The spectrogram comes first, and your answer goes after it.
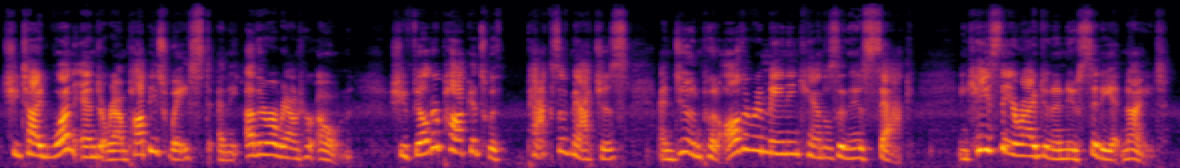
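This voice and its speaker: A woman narrating a children's novel aloud in an expressive storybook style. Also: on the high side, moderate pace, poor audio.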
